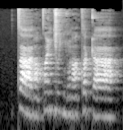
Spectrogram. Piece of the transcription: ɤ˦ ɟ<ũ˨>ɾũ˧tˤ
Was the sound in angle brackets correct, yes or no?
yes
